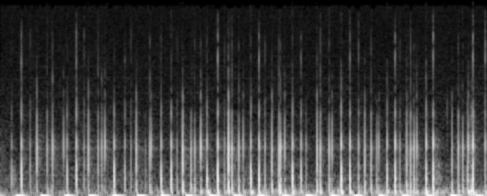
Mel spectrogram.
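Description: Long nails tap and scratch across the closed cardboard cover of a flat pink "Honey Lust" eyeshadow palette. The result is a quiet, rapid stream of short, dry clicks with a soft, low-weighted body and no ringing, broken by faint scratchy brushing between the taps.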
